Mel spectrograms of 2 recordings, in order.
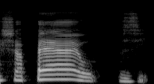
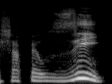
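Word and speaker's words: chapeuzinho: Mas a sílaba tônica é o zi, não é chapéu-zi. Chapéu-zi. É chapéuzinho.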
